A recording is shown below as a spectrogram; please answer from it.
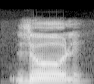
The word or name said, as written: zoole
